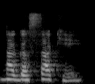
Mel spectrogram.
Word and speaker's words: Nagasaki: and syllable for instance the japanese city nagasaki you have four on na ga sa ki in english it is the same for syllables however let's talk about tokyo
